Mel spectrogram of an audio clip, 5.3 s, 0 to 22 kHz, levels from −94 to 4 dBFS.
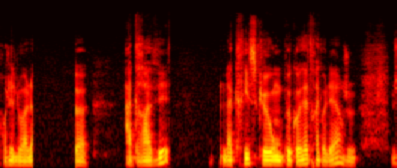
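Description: From 0.44 to 1.01 s the speech is lost to an audio dropout that leaves a faint residue: for about 0.57 s only hiss remains, roughly 45 dB below the signal. The most likely cause is a break in the path feeding the signal while everything downstream stayed live. The cut in and out is abrupt rather than faded. On a waveform the envelope collapses to a thin band of noise, and a spectrogram shows a sharp-edged gap filled with broadband speckle.

Between 4.23 and 4.28 s the sound jumps ahead with a short blip. This is a stream segment skipped, most likely because one segment of the segmented stream failed to load and playback resumed at the next, so a second or more of the programme never arrives. On a waveform this appears as a sudden discontinuity where the contour changes shape without any gap. The spectrogram shows a thin vertical click line where the harmonic patterns break off and restart.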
